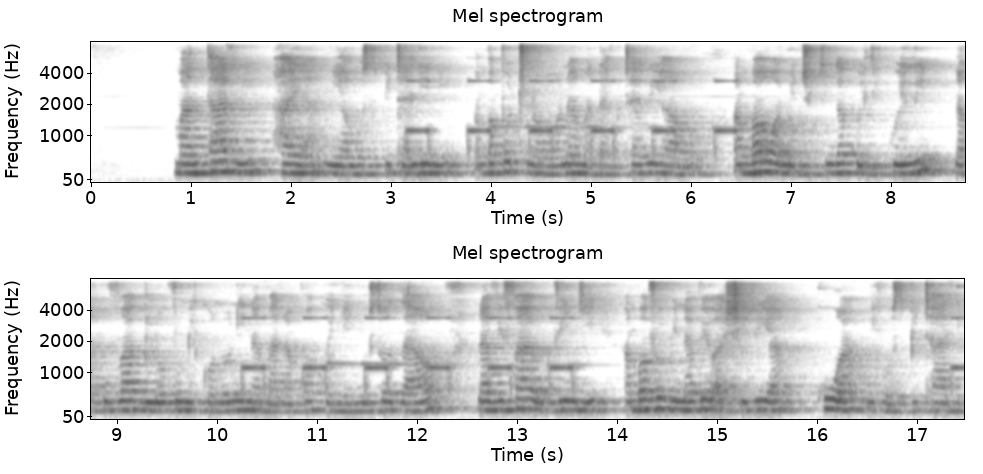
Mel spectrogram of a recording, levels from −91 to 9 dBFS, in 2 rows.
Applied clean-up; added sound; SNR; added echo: none; Bus / Alarm; 13 dB; reverberation time 0.9 s.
